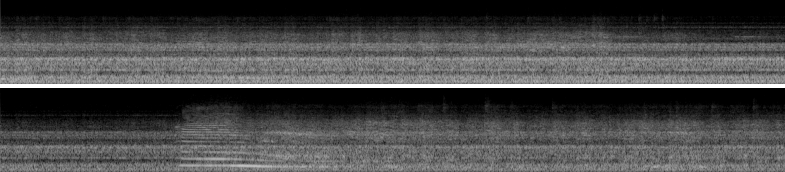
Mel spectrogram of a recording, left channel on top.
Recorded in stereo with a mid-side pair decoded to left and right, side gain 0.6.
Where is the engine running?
30° left.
